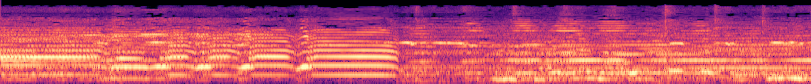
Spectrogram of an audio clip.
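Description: Several plastic horns (vuvuzela-type) blowing at once in a protest crowd: long held notes at different pitches, with a quick run of short blasts about a second in. Crowd voices underneath.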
